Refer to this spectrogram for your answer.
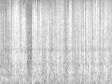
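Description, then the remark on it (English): Paper bag crinkling in a steady, dense rustle of crisp crackles, briefly pausing once before resuming, fairly soft throughout with no voices. “You see, your life in a lot of ways is kind of like this paper bag.”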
